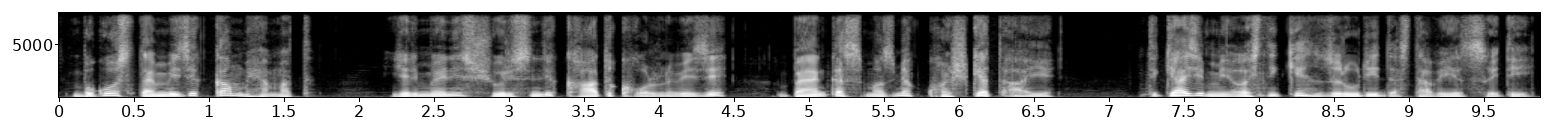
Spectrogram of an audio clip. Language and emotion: Kashmiri, sad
